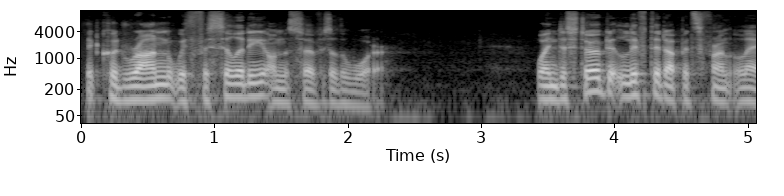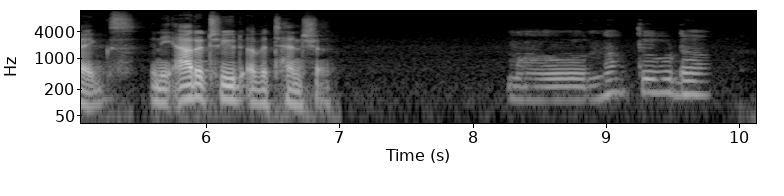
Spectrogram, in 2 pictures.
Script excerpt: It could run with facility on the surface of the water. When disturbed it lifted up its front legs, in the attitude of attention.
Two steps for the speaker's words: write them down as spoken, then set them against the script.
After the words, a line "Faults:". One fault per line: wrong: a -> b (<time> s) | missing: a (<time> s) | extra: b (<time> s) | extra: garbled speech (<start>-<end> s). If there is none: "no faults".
It could run with facility on the surface of the water. When disturbed it lifted up its front legs, in the attitude of attention.
Faults:
no faults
